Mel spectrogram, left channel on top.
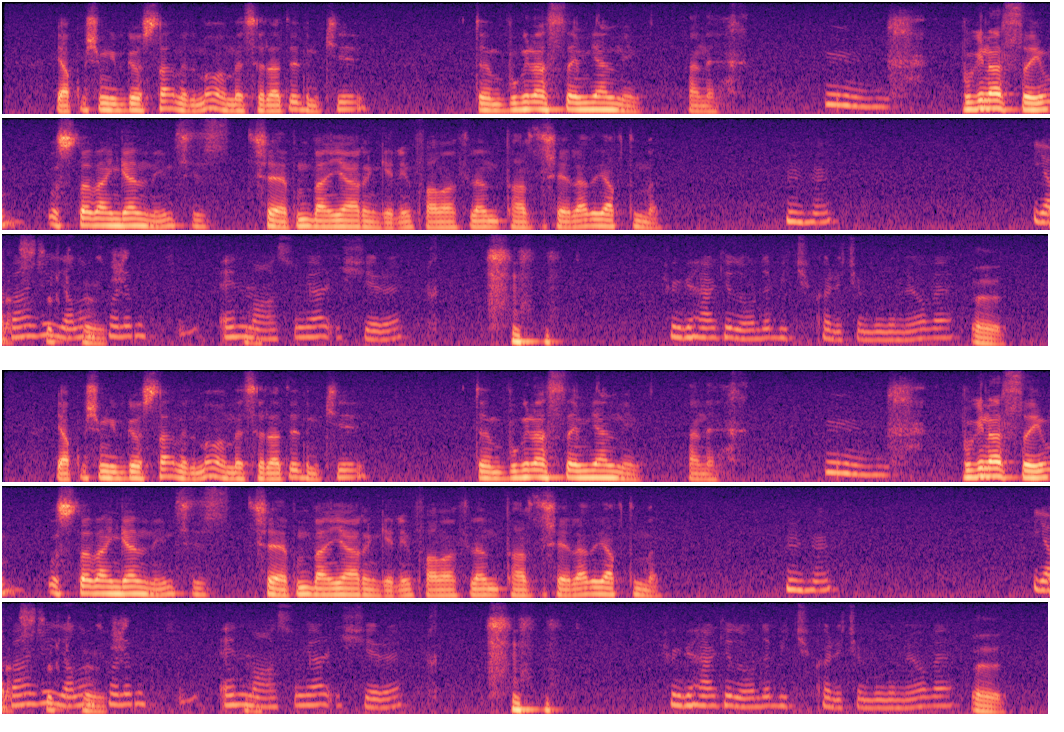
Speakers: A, on the left; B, on the right.
A: yapmışım gibi göstermedim ama mesela dedim ki "Dön- bugün hastayım gelmeyeyim. Hani
B: Hmm.
A: <laughs> bugün hastayım usta ben gelmeyeyim siz şey yapın ben yarın geleyim falan filan tarzı şeyler yaptım ben.
B: Hı hı. Ya
A: Ya
B: bence
A: sırf
B: yalan
A: gitmemek
B: söylemek
A: işte.
B: için en
A: Hı.
B: masum yer iş yeri.
A: <laughs>
B: Çünkü herkes orada bir çıkar için bulunuyor ve
A: Evet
